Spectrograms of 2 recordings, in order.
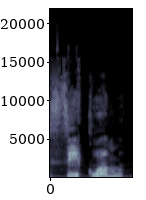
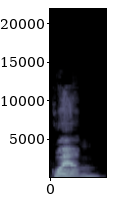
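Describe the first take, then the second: First: The vowel after the first sound is pronounced. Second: The vowel after the first sound is dropped. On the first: The speaker calls it wrong. "what should be Sequim" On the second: The speaker calls it right. "but no, it's Squim"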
